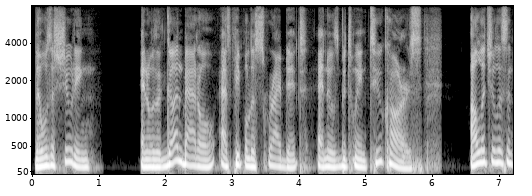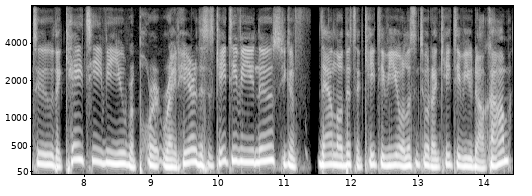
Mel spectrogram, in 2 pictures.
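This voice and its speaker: Dark-voiced chatty man hosting a podcast. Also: fairly high pitch, animated, fairly quick, dry recording. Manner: chatty, repeats phrases for emphasis. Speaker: podcast host. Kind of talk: casual podcast commentary.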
